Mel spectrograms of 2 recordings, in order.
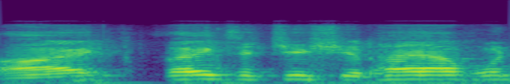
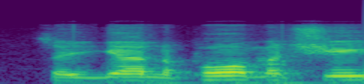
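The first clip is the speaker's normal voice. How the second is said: ordinary talk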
